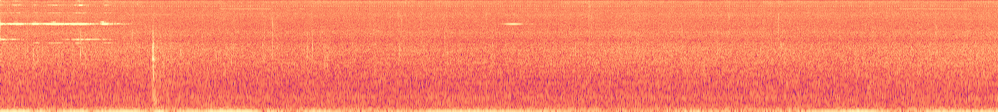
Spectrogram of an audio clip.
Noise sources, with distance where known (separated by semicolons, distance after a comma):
background noise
